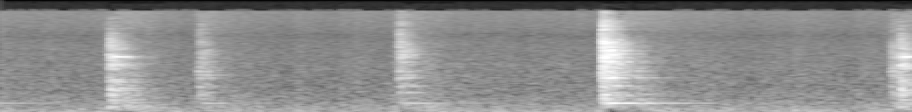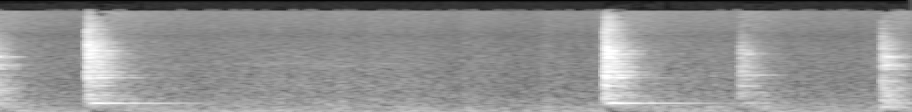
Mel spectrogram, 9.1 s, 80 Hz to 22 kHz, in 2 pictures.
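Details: Termatech TT20 RS wood stove making sharp, irregular metallic ticks, some with a brief ringing tone, plus two short crackling bursts.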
